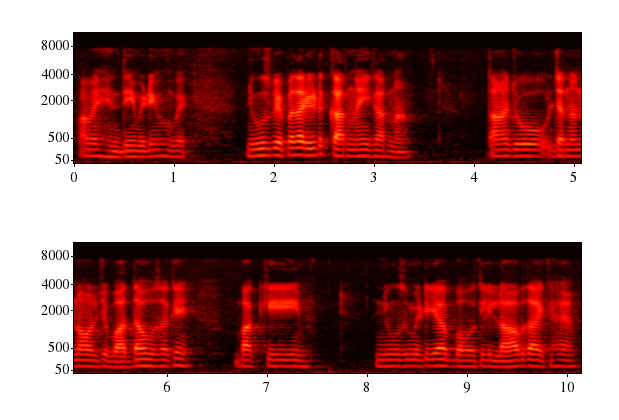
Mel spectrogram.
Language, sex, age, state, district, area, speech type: Punjabi, male, 18-30, Punjab, Fatehgarh Sahib, rural, spontaneous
